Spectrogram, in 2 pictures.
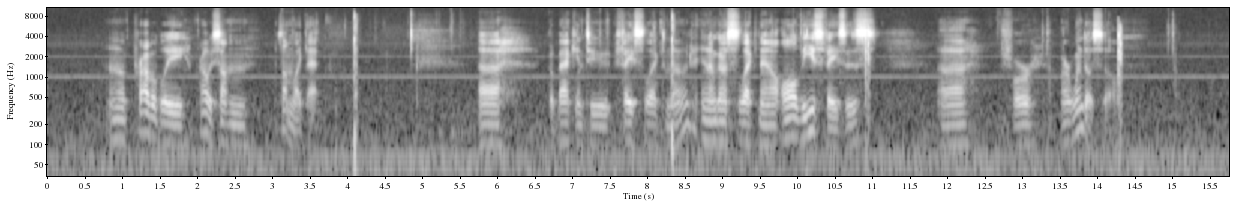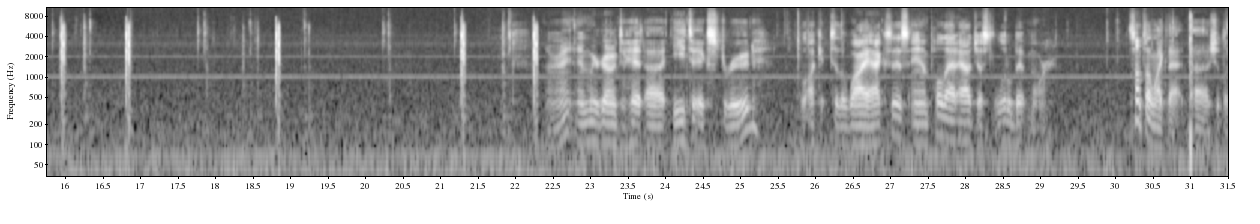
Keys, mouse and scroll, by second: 6.3 ctrl+Tab, 9.1-10.8 middle drag, 10.8-12.8 right drag, 14.2-18.3 right drag, 17.3-19.0 middle drag, 18.7-20.4 right drag, 19.4 middle click, 19.4 click, 20.4 middle click, 21.2-23.1 right drag, 22.8 click, 23.1 middle click, 23.6 click, 23.6 right click, 23.9 middle click, 25.1 e.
